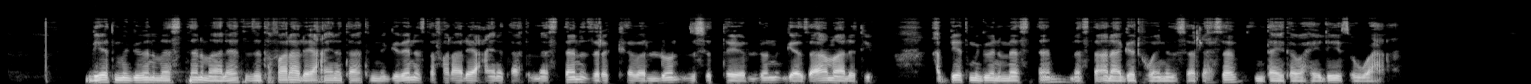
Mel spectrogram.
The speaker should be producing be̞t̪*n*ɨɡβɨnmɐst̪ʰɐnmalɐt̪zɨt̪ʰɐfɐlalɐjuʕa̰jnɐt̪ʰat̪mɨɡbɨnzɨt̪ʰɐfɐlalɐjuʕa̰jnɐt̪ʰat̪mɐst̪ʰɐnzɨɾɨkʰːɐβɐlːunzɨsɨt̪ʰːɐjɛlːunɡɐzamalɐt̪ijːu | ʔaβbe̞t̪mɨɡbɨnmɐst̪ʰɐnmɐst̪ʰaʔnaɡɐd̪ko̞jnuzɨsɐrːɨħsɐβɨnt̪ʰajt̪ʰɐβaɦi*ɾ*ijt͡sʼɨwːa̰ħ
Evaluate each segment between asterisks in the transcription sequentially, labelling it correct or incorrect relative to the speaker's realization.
incorrect: m, incorrect: l

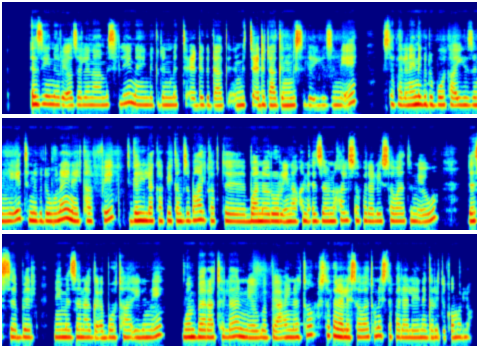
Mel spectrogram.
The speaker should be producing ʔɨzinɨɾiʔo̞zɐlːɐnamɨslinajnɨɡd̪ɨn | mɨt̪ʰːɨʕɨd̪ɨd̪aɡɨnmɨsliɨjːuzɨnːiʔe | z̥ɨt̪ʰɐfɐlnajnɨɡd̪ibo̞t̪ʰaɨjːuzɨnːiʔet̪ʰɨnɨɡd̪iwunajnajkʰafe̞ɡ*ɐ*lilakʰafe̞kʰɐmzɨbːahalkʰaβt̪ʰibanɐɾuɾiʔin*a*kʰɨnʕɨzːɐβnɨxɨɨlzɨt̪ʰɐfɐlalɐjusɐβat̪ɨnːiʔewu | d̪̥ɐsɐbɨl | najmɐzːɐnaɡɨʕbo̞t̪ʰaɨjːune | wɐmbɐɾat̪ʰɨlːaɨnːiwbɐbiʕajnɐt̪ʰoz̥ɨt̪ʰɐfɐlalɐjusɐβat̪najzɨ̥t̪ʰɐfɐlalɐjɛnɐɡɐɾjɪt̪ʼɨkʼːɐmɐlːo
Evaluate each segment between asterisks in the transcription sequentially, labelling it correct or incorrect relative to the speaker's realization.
correct, correct

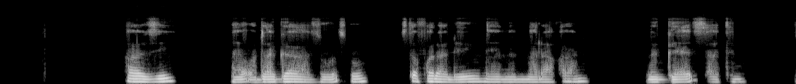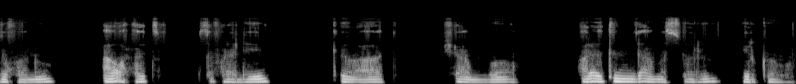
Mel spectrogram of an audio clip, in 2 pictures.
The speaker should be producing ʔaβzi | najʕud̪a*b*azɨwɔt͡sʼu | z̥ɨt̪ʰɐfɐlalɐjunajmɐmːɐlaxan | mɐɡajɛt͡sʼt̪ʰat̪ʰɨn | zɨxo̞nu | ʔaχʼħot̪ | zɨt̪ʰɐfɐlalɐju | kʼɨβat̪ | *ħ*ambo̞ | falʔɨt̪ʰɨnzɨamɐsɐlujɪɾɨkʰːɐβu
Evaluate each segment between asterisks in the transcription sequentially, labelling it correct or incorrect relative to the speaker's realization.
incorrect: ɡ, incorrect: ʃ

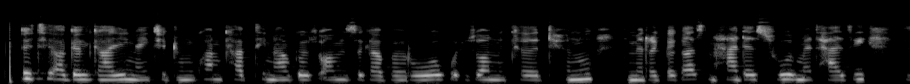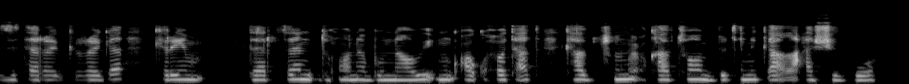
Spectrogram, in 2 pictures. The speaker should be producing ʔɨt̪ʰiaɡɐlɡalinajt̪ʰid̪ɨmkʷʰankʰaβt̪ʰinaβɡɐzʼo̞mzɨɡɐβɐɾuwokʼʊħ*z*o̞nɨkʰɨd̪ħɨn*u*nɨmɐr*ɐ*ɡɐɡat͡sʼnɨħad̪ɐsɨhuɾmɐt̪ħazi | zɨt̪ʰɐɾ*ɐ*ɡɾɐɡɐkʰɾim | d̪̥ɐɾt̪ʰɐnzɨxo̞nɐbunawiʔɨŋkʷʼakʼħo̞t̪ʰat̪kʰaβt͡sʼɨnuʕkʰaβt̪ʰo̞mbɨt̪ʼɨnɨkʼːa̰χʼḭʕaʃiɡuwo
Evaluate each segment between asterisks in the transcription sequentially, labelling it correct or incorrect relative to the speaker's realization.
correct, correct, correct, correct

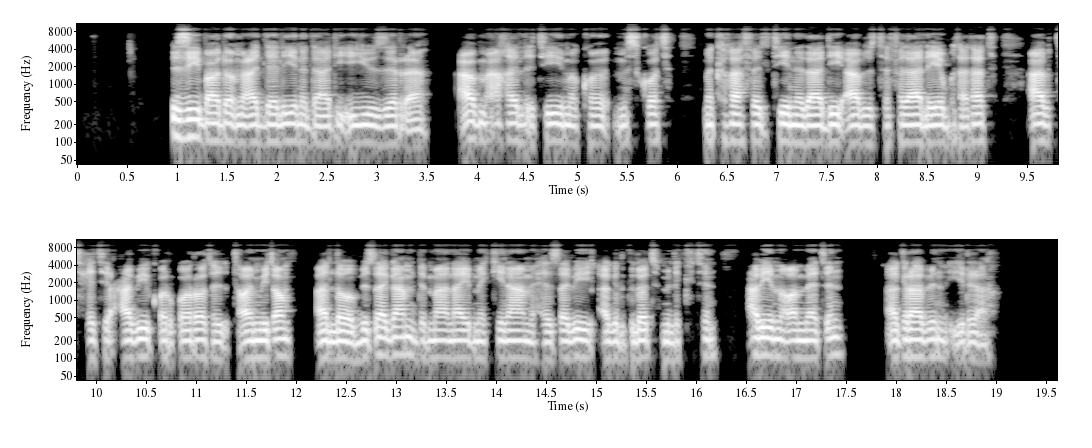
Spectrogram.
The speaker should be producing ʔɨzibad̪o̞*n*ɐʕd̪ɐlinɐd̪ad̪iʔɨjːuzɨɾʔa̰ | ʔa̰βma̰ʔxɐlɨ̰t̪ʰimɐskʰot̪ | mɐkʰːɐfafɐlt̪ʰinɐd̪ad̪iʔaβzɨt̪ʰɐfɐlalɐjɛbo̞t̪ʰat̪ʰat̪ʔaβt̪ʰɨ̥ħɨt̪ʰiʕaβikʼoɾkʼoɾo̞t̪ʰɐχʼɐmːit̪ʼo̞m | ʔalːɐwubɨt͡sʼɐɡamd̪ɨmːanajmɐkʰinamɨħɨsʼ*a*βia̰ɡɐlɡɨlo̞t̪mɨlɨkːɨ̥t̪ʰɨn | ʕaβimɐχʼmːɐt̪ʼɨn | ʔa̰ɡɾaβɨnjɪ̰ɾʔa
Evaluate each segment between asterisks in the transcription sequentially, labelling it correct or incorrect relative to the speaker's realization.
incorrect: m, incorrect: ɐ

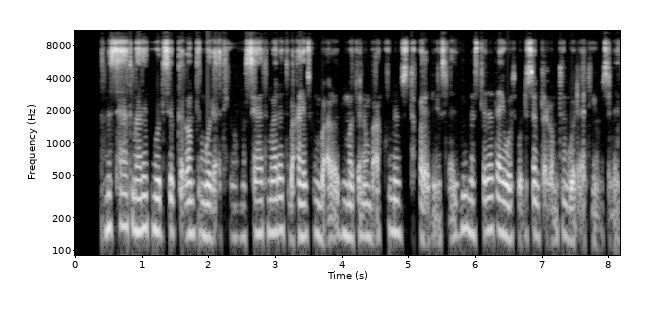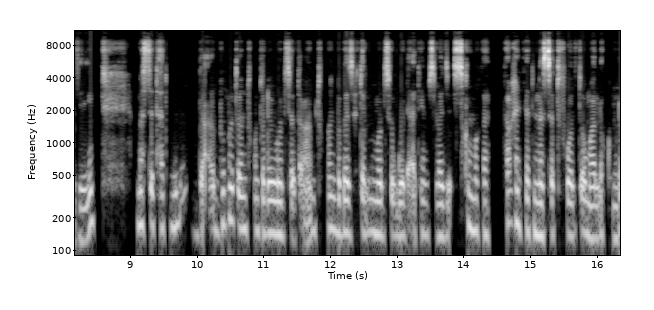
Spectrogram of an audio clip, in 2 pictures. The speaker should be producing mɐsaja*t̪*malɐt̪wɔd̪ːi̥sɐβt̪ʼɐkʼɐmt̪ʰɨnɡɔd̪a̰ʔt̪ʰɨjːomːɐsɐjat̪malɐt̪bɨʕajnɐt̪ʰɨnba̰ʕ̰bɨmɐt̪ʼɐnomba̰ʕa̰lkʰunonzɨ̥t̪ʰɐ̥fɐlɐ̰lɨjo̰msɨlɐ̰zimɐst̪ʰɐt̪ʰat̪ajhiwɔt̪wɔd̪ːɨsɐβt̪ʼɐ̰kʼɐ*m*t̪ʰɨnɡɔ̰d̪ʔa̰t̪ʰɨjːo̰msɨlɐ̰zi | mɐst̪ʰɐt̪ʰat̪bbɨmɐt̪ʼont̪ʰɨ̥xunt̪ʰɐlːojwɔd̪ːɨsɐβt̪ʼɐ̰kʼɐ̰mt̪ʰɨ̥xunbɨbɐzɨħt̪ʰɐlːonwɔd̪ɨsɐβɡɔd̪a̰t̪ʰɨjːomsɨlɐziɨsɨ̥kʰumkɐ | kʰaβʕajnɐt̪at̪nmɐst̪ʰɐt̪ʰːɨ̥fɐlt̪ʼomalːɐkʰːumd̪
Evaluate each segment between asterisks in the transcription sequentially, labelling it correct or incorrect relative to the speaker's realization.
correct, correct

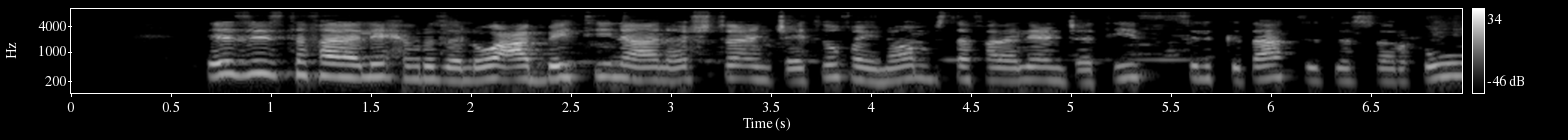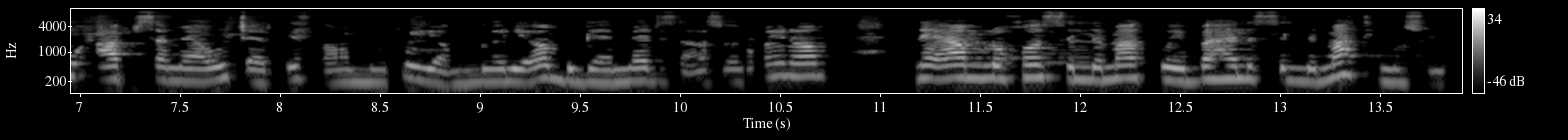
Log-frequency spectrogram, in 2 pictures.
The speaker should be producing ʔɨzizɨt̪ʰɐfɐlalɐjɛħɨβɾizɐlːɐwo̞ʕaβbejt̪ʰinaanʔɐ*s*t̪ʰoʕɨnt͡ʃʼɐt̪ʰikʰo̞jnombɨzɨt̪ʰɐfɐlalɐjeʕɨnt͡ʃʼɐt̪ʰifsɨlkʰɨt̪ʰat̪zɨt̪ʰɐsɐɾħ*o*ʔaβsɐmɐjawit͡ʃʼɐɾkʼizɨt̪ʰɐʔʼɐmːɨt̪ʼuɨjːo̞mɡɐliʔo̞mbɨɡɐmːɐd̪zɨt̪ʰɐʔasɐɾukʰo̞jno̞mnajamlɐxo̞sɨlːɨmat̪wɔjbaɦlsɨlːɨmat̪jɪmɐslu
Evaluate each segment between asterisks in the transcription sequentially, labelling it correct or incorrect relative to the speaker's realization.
incorrect: ʃ, incorrect: u

